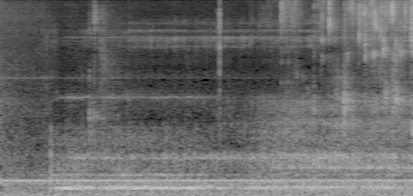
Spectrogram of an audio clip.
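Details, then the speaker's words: Steady running and splashing water with a faint motor hum: an irrigator gently flushing heavy wax buildup from the ear canal of a patient with reduced hearing, starting at low pressure; ear irrigation. "now this is just going to gently flush the wax out of your ear I'm going to start out slow but depending on how difficult it is to come out we may need to apply a little bit more pressure"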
